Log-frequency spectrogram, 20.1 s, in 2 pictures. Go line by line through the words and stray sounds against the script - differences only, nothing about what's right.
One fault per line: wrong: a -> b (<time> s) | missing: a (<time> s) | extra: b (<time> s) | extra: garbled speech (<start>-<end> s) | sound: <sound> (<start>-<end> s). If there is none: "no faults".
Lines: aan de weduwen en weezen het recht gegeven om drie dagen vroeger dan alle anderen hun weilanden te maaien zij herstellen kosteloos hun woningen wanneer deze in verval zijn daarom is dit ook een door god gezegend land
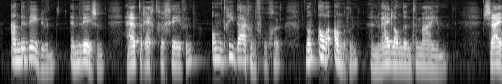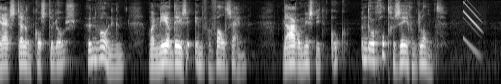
sound: chirp (19.3-19.7 s)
